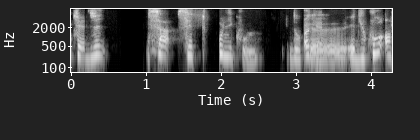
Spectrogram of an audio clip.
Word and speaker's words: Unicum: Ok, et donc puisque tu t'es lancée une première fois avec Unicum, comment tu le prononces? Unicum.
